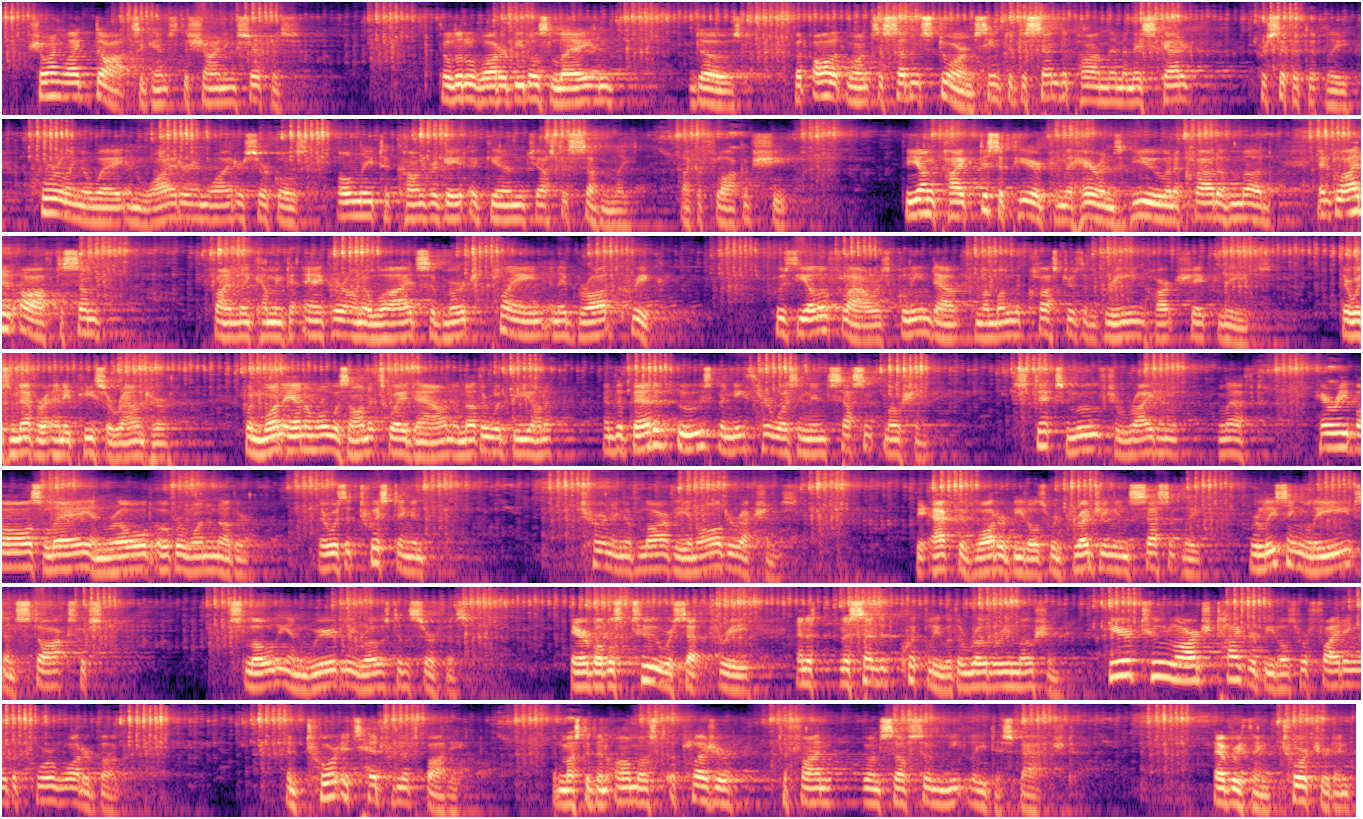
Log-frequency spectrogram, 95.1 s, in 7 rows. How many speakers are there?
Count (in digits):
1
